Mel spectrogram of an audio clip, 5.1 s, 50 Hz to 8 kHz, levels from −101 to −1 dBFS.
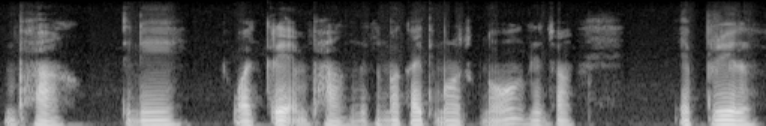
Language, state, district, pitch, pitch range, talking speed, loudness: Kokborok, Tripura, West Tripura, 95 Hz, 95-100 Hz, 70 wpm, -22 LUFS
